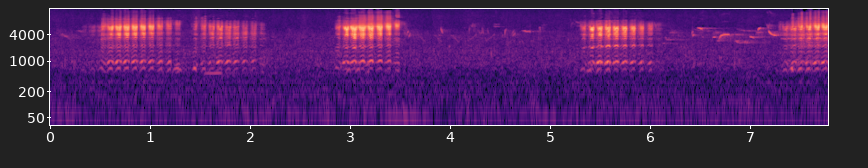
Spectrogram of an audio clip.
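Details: Domestic goats bleating in a series of loud, strongly vibrato, high-pitched cries, some doubled, spaced by about two seconds of near silence.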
